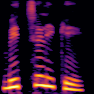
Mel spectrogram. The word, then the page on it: ಬಿಚ್ಚಳಿಕೆ: biccaḷike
